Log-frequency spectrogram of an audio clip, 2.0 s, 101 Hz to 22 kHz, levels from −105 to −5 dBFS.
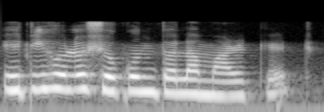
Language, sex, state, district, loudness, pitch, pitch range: Bengali, female, Tripura, West Tripura, -14 LUFS, 275 Hz, 225-295 Hz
